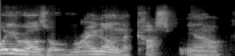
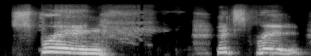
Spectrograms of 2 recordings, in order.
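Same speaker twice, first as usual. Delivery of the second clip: high, loud, laughing announcement; loud high child's delight; thrilled child; 10 semitones higher, 7 dB louder, much slower than usual. Retold or imitated. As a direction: cry out the discovery with joy. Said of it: "And he goes".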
